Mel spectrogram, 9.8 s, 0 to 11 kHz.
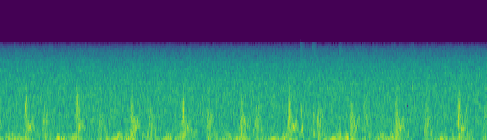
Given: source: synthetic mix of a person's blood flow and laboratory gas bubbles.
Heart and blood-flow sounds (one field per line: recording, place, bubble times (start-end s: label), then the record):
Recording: Doppler ultrasound of blood flow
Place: precordium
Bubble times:
6.00-6.08 s: bubbles
6.22-6.33 s: bubbles
6.76-6.85 s: bubbles
From the record:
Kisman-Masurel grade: 213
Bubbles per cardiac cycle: several, 3 to 8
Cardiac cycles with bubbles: 1 to 10%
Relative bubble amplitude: loud (0.450 to 0.775)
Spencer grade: 1 (occasional bubble signal discernible with the cardiac motion signal, with majority of cardiac periods free of bubbles)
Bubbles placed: only in the low amplitude regions of the cardiac cycle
